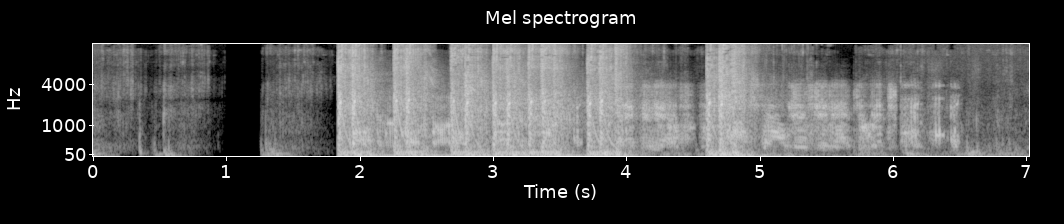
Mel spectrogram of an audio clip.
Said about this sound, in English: I'm actually gonna start shooting wildly and see if I can break them from their animations.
